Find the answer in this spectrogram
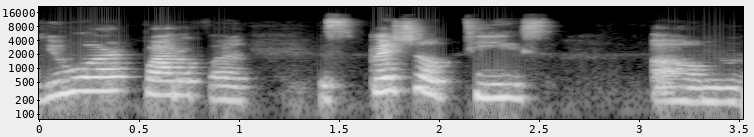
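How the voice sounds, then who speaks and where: A woman with a Cuban accent talks in a high voice. Her intonation is lively. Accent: Cuban Spanish, rural small-town. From Cuba, rural Villa Clara. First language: Spanish. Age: 40s. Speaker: dance and movement coach. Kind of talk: interview. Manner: halting, with repetitions and fillers.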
